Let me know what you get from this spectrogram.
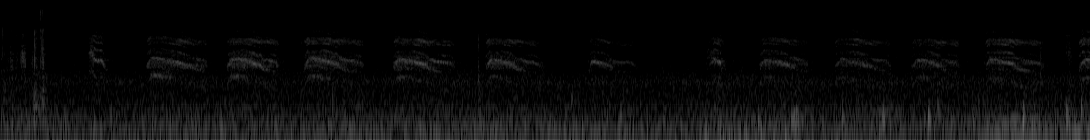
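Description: A bird calling over and over: a long series of about fourteen harsh calls, each falling slightly in pitch, roughly one a second, with short pauses about four and eight seconds in.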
